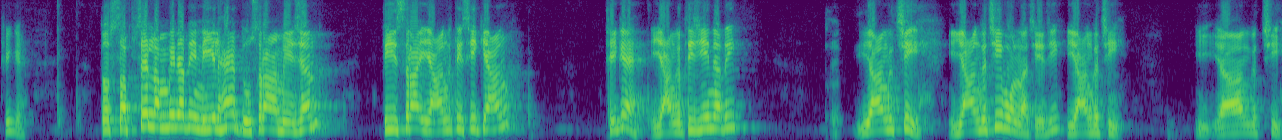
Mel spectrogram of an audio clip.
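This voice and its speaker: A high-pitched man runs a live exam-coaching class. He talks in a chatty way, throws quick questions at his students and then answers them himself. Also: a bit bright. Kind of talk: live online class lecture.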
